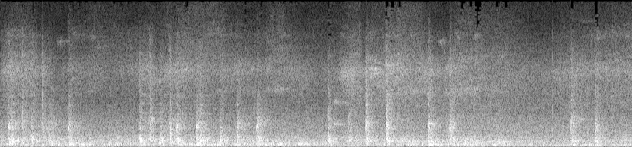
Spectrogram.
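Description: A Kintetsu electric commuter train running over the station tracks, its wheels clicking over rail joints and points in an uneven run of sharp clicks.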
